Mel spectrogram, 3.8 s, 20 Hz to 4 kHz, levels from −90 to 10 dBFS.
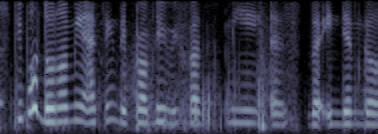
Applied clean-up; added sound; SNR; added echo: none; none; none; none.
